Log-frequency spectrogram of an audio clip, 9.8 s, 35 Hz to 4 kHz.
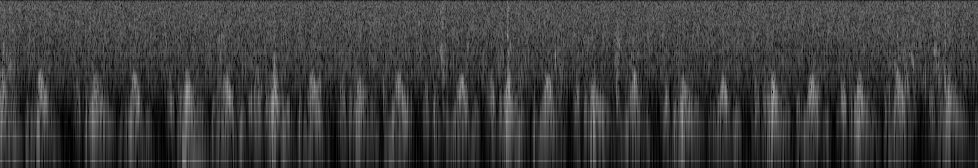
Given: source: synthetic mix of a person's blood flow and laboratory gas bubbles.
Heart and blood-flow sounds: Doppler ultrasound of blood flow; precordium
0.00-0.19 s: bubbles
2.14-2.31 s: bubbles
2.35-2.94 s: bubbles
3.81-3.90 s: bubbles
3.99-4.16 s: bubbles
4.39-4.49 s: bubbles
4.98-5.29 s: bubbles
5.52-5.70 s: bubbles
6.13-6.40 s: bubbles
8.83-9.20 s: bubbles
9.22-9.27 s: bubbles
9.32-9.50 s: bubbles
From the record:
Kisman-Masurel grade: 221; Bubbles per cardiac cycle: several, 3 to 8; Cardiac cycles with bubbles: 10 to 50%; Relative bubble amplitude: barely perceptible (0.100 to 0.250); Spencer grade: 2 (many but less than half of the cardiac periods contain bubble signals, singularly or in groups); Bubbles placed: anywhere in the cardiac cycle

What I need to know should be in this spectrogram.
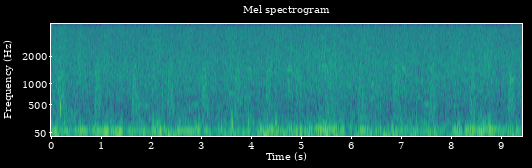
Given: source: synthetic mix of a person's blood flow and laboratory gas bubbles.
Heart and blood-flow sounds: Doppler ultrasound of blood flow; subclavian vein
0.14-0.28 s: bubbles
From the record:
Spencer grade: 2 (many but less than half of the cardiac periods contain bubble signals, singularly or in groups); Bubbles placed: anywhere in the cardiac cycle

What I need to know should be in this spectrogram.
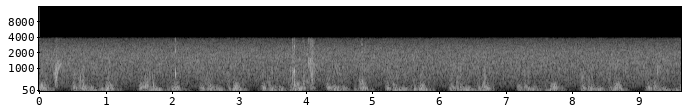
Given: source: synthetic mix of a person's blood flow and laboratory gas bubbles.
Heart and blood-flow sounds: Doppler ultrasound of blood flow; precordium
0.05-0.37 s: bubbles
1.53-1.66 s: bubbles
1.69-1.78 s: bubbles
2.01-2.09 s: bubbles
3.74-4.18 s: bubbles
4.78-4.88 s: bubbles
From the record:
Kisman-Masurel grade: 123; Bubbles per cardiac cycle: 1 to 2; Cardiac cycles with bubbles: 10 to 50%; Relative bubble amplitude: loud (0.450 to 0.775); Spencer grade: 2 (many but less than half of the cardiac periods contain bubble signals, singularly or in groups); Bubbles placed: anywhere in the cardiac cycle

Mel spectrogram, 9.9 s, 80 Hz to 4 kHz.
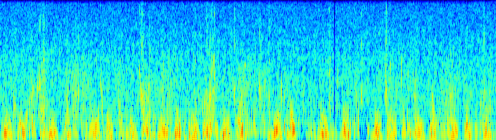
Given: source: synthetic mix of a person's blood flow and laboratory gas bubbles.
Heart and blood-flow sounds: Doppler ultrasound of blood flow; precordium
0.24-0.96 s: bubbles
1.30-1.89 s: bubbles
1.95-2.10 s: bubbles
2.29-2.55 s: bubbles
2.75-3.48 s: bubbles
3.82-3.98 s: bubbles
4.01-4.36 s: bubbles
4.63-5.44 s: bubbles
5.58-6.00 s: bubbles
6.03-6.31 s: bubbles
6.56-6.67 s: bubbles
6.72-6.77 s: bubbles
6.88-7.28 s: bubbles
7.66-8.42 s: bubbles
8.74-9.17 s: bubbles
9.56-9.88 s: bubbles
From the record:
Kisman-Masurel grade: 342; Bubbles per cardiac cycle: rolling drumbeat, 9 or more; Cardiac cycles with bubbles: 100%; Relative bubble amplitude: moderate (0.250 to 0.450); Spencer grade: 3 (all of the cardiac periods contain showers or single bubble signals, but not dominating or overriding the cardiac motion signals); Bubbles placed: only in the low amplitude regions of the cardiac cycle

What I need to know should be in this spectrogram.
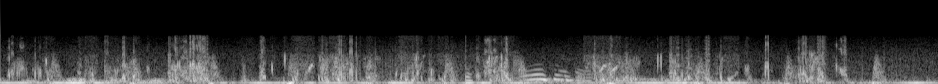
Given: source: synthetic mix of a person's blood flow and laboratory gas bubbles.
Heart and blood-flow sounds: Doppler ultrasound of blood flow; subclavian vein
0.06-0.56 s: bubbles
0.76-0.97 s: bubbles
1.04-1.42 s: bubbles
1.45-1.50 s: bubbles
1.65-2.17 s: bubbles
2.41-2.54 s: bubbles
2.58-2.76 s: bubbles
2.83-3.16 s: bubbles
3.18-3.81 s: bubbles
3.93-4.57 s: bubbles
4.75-5.21 s: bubbles
5.68-6.42 s: bubbles
6.55-7.39 s: bubbles
7.43-7.53 s: bubbles
7.61-7.72 s: bubbles
7.81-7.90 s: bubbles
7.92-8.31 s: bubbles
8.34-8.50 s: bubbles
From the record:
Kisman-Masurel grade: 332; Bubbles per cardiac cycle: rolling drumbeat, 9 or more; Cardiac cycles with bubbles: 50 to 99%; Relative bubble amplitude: moderate (0.250 to 0.450); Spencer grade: 3 (all of the cardiac periods contain showers or single bubble signals, but not dominating or overriding the cardiac motion signals); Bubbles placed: anywhere in the cardiac cycle

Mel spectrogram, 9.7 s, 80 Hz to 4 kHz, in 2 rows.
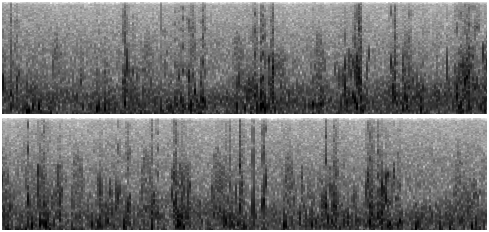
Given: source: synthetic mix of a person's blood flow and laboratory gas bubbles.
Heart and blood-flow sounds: Doppler ultrasound of blood flow; subclavian vein
0.00-0.49 s: bubbles
0.68-1.45 s: bubbles
1.59-2.08 s: bubbles
2.31-2.91 s: bubbles
3.08-3.23 s: bubbles
3.31-3.69 s: bubbles
3.86-4.27 s: bubbles
4.42-4.93 s: bubbles
5.05-5.50 s: bubbles
5.69-6.18 s: bubbles
6.27-6.45 s: bubbles
6.52-6.77 s: bubbles
6.99-7.54 s: bubbles
7.64-7.75 s: bubbles
7.80-8.44 s: bubbles
8.46-8.88 s: bubbles
8.96-9.07 s: bubbles
9.42-9.70 s: bubbles
From the record:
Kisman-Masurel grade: 343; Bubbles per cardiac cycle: rolling drumbeat, 9 or more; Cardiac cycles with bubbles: 100%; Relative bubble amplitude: loud (0.450 to 0.775); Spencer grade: 3 (all of the cardiac periods contain showers or single bubble signals, but not dominating or overriding the cardiac motion signals); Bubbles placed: anywhere in the cardiac cycle

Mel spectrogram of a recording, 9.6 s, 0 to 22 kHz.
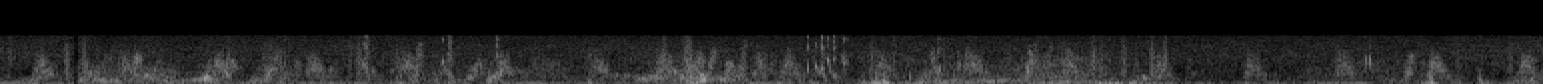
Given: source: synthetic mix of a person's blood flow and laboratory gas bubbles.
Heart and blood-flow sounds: Doppler ultrasound of blood flow; subclavian vein
1.76-1.84 s: bubbles
2.25-2.37 s: bubbles
2.54-2.64 s: bubbles
2.76-2.88 s: bubbles
3.03-3.19 s: bubbles
4.92-5.31 s: bubbles
5.44-5.52 s: bubbles
5.57-5.71 s: bubbles
5.81-5.99 s: bubbles
8.52-8.59 s: bubbles
9.07-9.16 s: bubbles
9.51-9.58 s: bubbles
From the record:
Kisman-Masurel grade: 221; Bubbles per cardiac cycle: several, 3 to 8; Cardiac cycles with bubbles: 10 to 50%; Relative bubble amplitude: barely perceptible (0.100 to 0.250); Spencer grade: 2 (many but less than half of the cardiac periods contain bubble signals, singularly or in groups); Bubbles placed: anywhere in the cardiac cycle

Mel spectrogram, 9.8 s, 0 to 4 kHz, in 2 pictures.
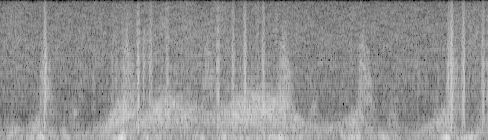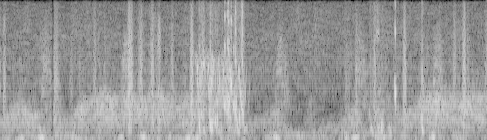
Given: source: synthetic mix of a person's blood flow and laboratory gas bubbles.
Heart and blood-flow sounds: Doppler ultrasound of blood flow; subclavian vein
6.82-7.38 s: bubbles
8.56-8.75 s: bubbles
8.81-8.88 s: bubbles
9.06-9.15 s: bubbles
From the record:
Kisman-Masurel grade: 223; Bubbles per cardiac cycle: several, 3 to 8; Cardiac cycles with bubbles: 10 to 50%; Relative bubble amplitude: loud (0.450 to 0.775); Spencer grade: 2 (many but less than half of the cardiac periods contain bubble signals, singularly or in groups); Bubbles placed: anywhere in the cardiac cycle

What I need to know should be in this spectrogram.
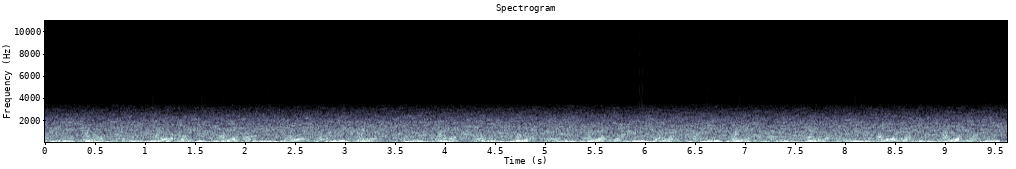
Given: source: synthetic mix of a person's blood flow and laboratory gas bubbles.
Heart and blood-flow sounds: Doppler ultrasound of blood flow; precordium
4.24-4.43 s: bubbles
From the record:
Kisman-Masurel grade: 111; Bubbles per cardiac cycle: 1 to 2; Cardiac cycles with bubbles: 1 to 10%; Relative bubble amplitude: barely perceptible (0.100 to 0.250); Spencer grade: 1 (occasional bubble signal discernible with the cardiac motion signal, with majority of cardiac periods free of bubbles); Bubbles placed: anywhere in the cardiac cycle

